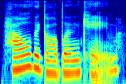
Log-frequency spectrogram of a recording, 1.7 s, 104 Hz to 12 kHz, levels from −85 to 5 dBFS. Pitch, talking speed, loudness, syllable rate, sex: 220 Hz, 145 wpm, -15 LUFS, 3.1 syllables/s, female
